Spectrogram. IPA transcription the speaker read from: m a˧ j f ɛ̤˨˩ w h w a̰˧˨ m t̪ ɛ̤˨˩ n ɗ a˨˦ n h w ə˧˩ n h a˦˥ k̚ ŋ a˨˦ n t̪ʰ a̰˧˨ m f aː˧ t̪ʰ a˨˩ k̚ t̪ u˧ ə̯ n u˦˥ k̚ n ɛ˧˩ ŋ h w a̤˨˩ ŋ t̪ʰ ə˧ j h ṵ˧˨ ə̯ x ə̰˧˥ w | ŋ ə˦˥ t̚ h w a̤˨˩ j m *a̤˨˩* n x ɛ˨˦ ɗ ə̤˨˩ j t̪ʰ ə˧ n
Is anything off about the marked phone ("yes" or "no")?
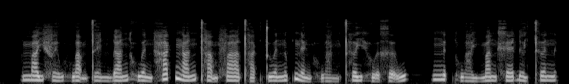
yes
